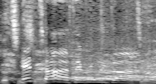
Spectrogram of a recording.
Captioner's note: cheers and applause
